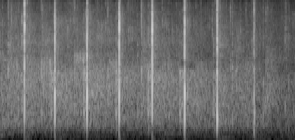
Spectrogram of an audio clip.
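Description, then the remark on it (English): Hand clapping from an audience giving the Lord a hand clap, with about eight crisp, evenly spaced claps ringing out over a soft background murmur of many hands, at a steady moderate tempo. “Come on, let's give the Lord another hand clap if you wouldn't mind tonight, please.”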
